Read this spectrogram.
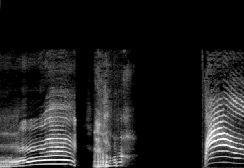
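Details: Cat giving loud, drawn-out meows that rise then fall, separated by a rough, noisy cry and a pause before another bright meow starts.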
